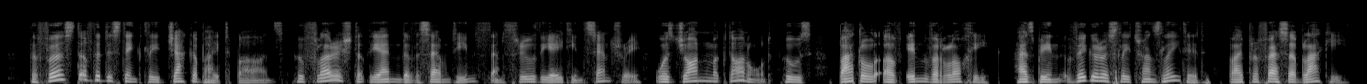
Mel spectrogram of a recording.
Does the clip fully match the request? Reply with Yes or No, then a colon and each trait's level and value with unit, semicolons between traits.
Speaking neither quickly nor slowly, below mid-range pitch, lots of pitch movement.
No: average, 150 wpm; low, 120 Hz; average, 4.3 semitones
